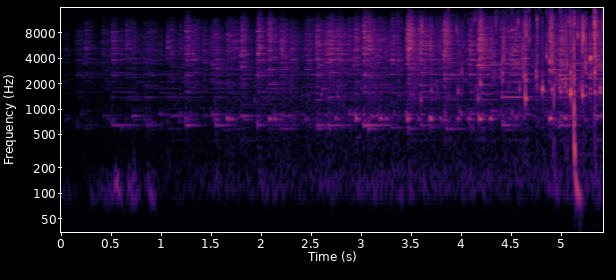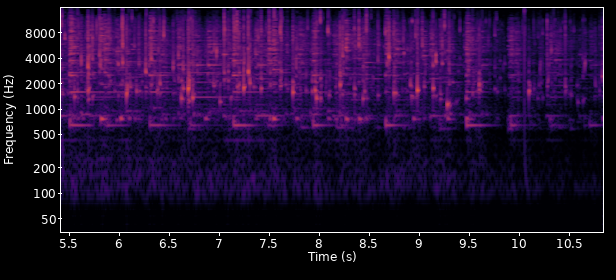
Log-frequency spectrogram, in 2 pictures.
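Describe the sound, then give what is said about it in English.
Steady running water trickles and splashes as it flows into a big log used as an arm basin and out the other end, a continuous bright tinkling flow with small drips, plus faint bell-like clinks in the background. No one speaks. “It's like this big log and the water is flowing in and then flowing out the other end of the log.”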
